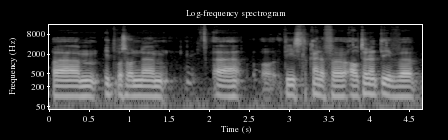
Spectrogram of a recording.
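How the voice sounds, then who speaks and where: A man's voice: on the low side, flat delivery, a little slow, a little mellow. A man in his forties with a Finnish accent, a podcast guest talking casually with many fillers and restarts, recorded on a studio mic in a small room. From Finland. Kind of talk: casual interview chat. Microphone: studio mic on boom arm.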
